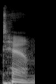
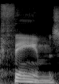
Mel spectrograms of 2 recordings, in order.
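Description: First: The name is said the British way. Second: The name is said the American way. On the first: "are we going to be British and call him Eric Thames?" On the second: "it's Eric Thames, right?"

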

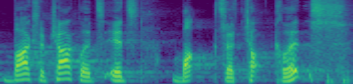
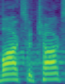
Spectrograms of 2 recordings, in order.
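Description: First: It is said with an imitated character inflection. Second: It is said in an ordinary, plain voice. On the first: The speaker calls it right. "I heard the inflection from someone" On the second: The speaker calls it wrong. "It wasn't just box of chocolates"

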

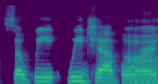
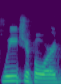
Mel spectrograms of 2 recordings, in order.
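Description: First: It is said slowly, with a clear final syllable. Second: It is said fast, with a reduced final syllable. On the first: "the J-A is generally pronounced more like Ja" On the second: "as you say it fast"

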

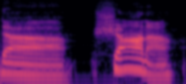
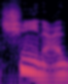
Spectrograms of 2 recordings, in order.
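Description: First: The first vowel sounds like 'ah'. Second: The first vowel sounds like 'ee'. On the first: The speaker calls it right. "I think is how you pronounce it" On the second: The speaker calls it wrong. "Not Sheena"

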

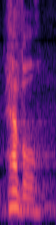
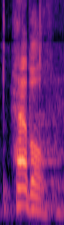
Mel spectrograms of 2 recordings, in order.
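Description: First: The middle consonant is a V sound. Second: The middle consonant is a B sound.

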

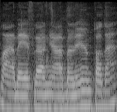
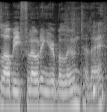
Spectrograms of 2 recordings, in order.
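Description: First: It is said in a put-on French accent. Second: It is said in the speaker's ordinary accent.

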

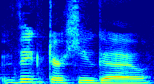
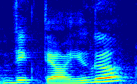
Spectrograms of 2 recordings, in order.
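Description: First: The name is said with an American pronunciation. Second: The name is said with a French pronunciation.

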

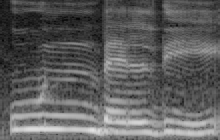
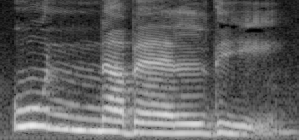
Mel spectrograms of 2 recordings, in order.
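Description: First: The word 'un' ends in a plain n sound. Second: The word 'un' ends with an added vowel. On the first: "if you choose to sing un bel di" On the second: "make sure you're not saying una bel di"

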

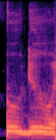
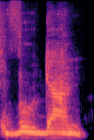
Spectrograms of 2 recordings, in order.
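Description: First: The word ends with a 'doo' sound. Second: The word ends with a 'dun' sound. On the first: This is the name Americans use. The speaker calls it wrong. "the Americans call it voodoo" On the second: This is the name within the culture. The speaker calls it right. "It's not voodoo. It's voodun"

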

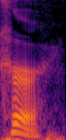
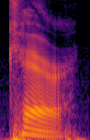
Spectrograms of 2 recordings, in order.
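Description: First: The name rhymes with cur. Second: The name rhymes with care, the Scottish way.

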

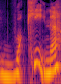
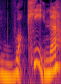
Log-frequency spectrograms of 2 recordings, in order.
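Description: First: The name is said with a Spanish-style pronunciation. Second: The name is said with a Spanish-style pronunciation.

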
